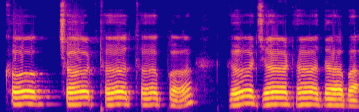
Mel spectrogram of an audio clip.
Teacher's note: ಹೆಚ್ಚು ಉಸಿರನ್ನ ತೆಗೆದುಕೊಂಡು ಉಚ್ಚರಿಸಲ್ಪಡುವಂತ ಅಕ್ಷರಗಳಿಗೆ ನಾವು ಏನಂತ ಕರೀತೀವಿ ಅಂತಂದ್ರೆ ಮಹಾಪ್ರಾಣಗಳು. ಮಹಾಪ್ರಾಣಗಳನ್ನ ಇಲ್ಲಿ ಹತ್ತು ರೀತಿಯೊಳಗೆ ನಾವು ನೋಡ್ತೀವಿ. ಖ ಛ ಠ ಥ ಪ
